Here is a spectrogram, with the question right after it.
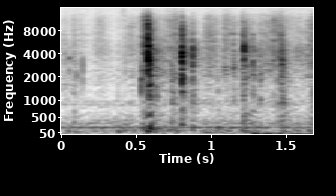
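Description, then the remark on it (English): Soft, crinkly rustles of paper being slowly unfolded, with a handful of brief crackles spaced irregularly over a quiet background and no voices. “As I slowly open the paper.”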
